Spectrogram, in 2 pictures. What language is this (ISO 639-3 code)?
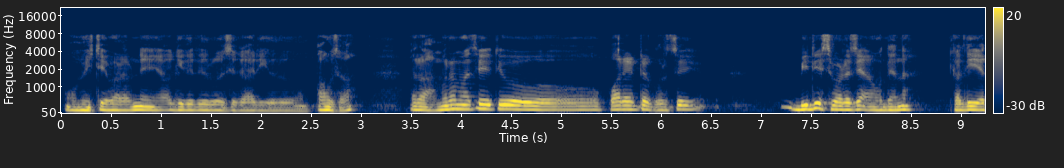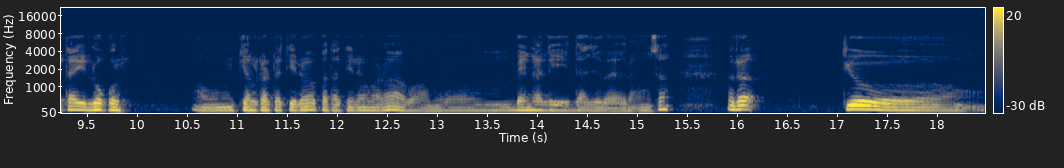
nep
